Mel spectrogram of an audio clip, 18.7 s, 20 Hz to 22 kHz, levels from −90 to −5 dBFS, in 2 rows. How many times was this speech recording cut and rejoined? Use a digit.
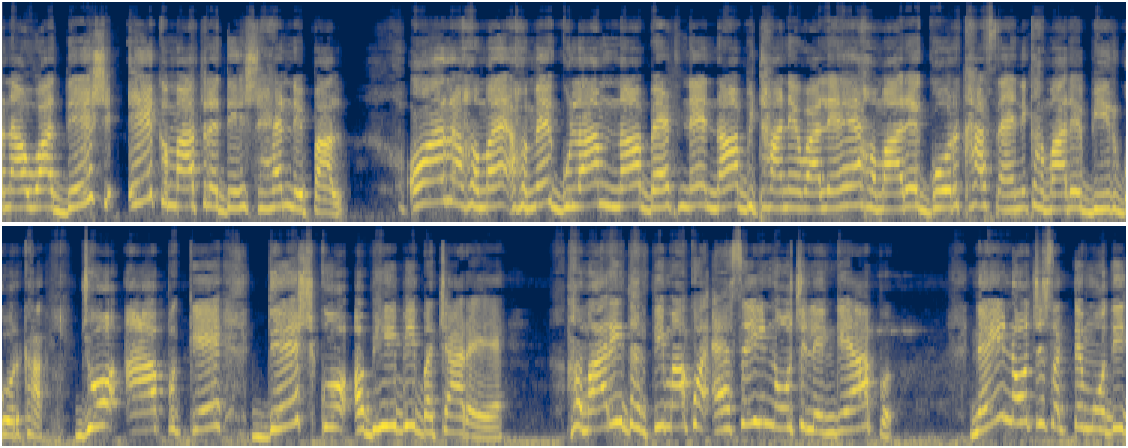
0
